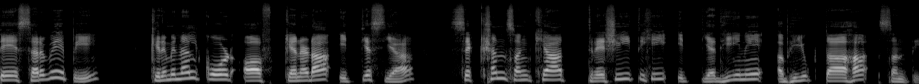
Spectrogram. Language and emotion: Sanskrit, neutral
